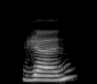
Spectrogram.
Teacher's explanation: It has a rising intonation and kind of sounds like you're asking a question. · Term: rising tone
